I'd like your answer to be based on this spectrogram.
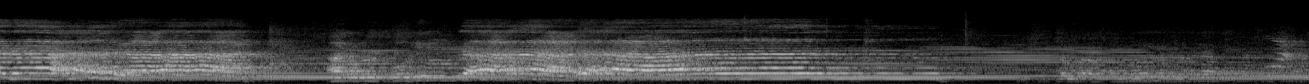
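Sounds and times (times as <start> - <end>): wavering melodic voice: 3.3 - 13.0.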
